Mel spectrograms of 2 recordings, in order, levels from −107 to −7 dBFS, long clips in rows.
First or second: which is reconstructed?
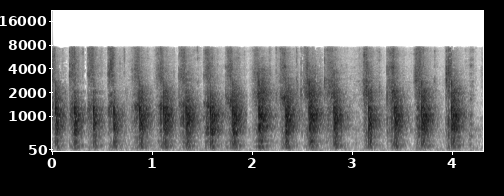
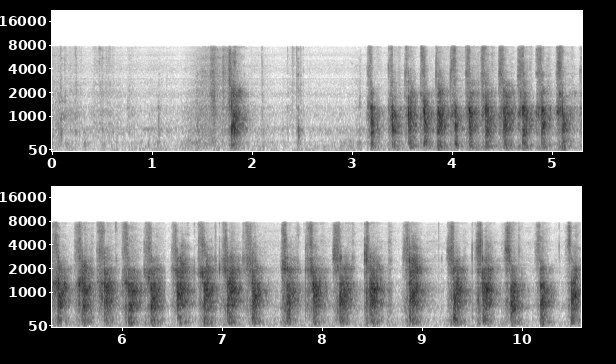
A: second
